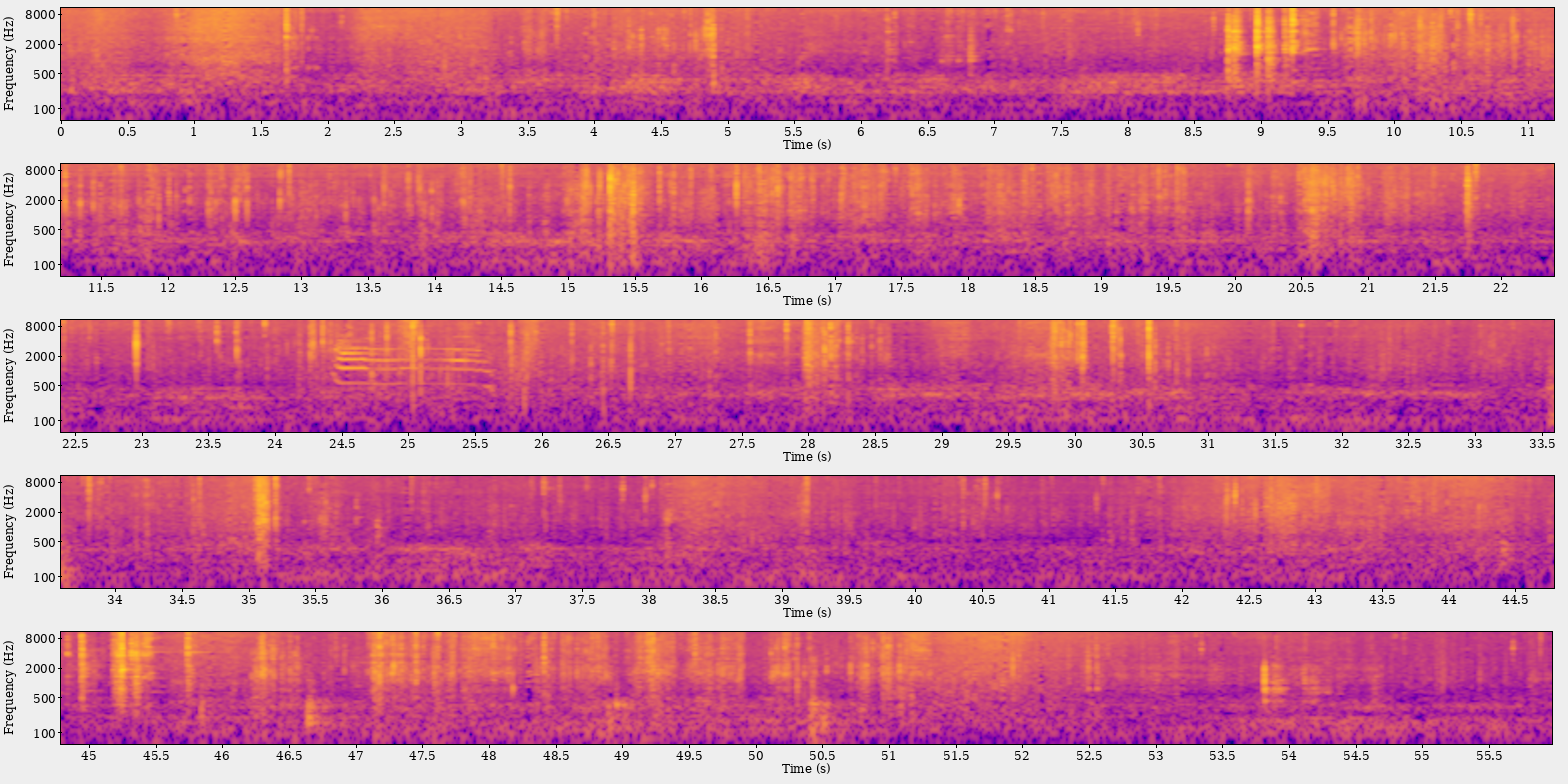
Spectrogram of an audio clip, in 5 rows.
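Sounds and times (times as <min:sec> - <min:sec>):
cat meowing: 0:24.3 - 0:25.9.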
